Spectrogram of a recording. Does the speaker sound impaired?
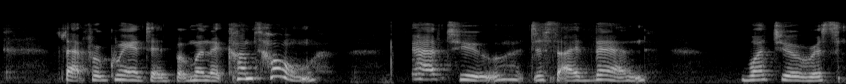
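Yes: bulbar ALS; bulbar onset ALS, speech, swallow and breathing presentation, expected faster progression, voice expected to go sooner; lisp, difficulty with articulation, effortful tongue movement, not speaking clearly, ALS impact audible.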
